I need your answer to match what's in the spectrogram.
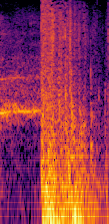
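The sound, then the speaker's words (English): A car crash erupts suddenly outside after a faint steady whine: a heavy, booming impact mixed with loud shattering glass that clatters and rings for about a second before trailing off. “Make a car crash outside.”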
